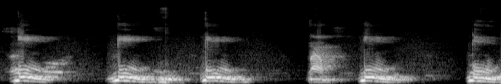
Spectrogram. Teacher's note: Jadi lidah kita tempelkan ke langit-langit atas ya. Langit-langit bagian depan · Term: huruf Do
